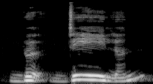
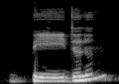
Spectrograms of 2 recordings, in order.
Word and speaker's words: bedelen: Écoutez, bedelen, on met l'accent sur la deuxième syllabe. Bedelen, on met l'accent sur la première syllabe. Réécoutez, bedelen, bedelen.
